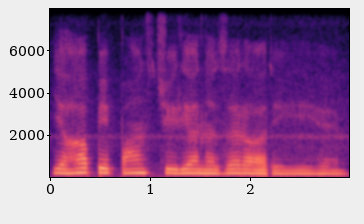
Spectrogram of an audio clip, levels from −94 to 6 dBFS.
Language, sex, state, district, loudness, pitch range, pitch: Hindi, female, Arunachal Pradesh, Lower Dibang Valley, -14 LUFS, 175-205 Hz, 195 Hz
